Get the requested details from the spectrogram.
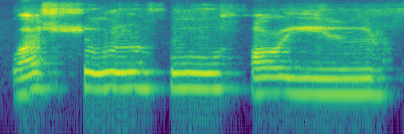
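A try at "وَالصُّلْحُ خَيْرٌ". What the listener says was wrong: Ku tu pendek. Wasulhu khair. Kalau baca wasul dia tak ada sabdu ni kerana ada sabdu huruf sod tu. Wasulhu.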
